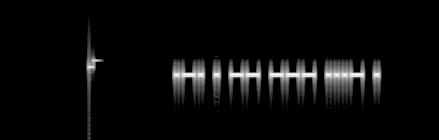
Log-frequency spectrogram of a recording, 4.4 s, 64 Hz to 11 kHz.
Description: Morse code, heard as a keyed tone, about 30 wpm, 700 Hz. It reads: REMOVE
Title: Sentences from Top 800 Words - New Word Drill - 30wpm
